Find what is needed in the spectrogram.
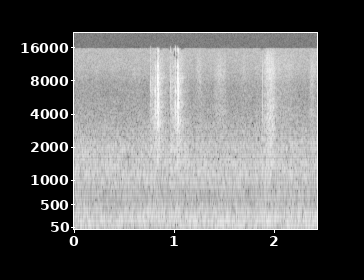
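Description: Three short, sharp, faint clicks over near silence: two close together about a second in, a third near the end, as of a small object being handled.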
